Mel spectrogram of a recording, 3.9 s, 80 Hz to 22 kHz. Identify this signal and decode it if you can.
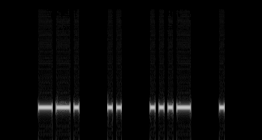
Morse code, heard as a keyed tone, about 18 wpm, spaced as for 12 wpm, 1000 Hz. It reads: GIVE
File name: qotdfiles / 12wpm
